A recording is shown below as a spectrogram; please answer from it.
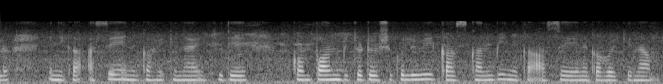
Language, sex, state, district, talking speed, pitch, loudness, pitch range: Nagamese, female, Nagaland, Dimapur, 155 wpm, 210 Hz, -18 LUFS, 200-215 Hz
